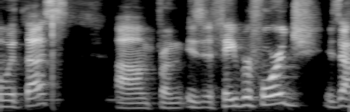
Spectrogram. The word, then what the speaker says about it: Fabberforge: And in this 3D Printed Profits episode, I have Anna with us from, is it Fabberforge? Is that how you say it? Fabberforge.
